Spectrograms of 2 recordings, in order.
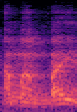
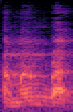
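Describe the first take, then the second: First: The word ends with an added 'ai' sound. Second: The word ends with a plain 'a' sound. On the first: This is how people commonly say it today. The speaker calls it wrong. "amambay decimos" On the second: This is the original Guarani form. The speaker calls it right. "la forma correcta"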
